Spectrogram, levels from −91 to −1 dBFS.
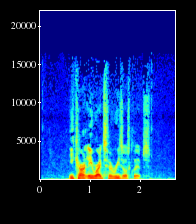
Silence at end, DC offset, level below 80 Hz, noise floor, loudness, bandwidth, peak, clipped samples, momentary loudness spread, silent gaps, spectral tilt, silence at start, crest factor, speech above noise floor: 0.55 s; under 0.1%; -46 dBFS; -48 dBFS; -17 LUFS; 16 kHz; 0 dBFS; under 0.1%; 16 LU; none; -6 dB/octave; 0.6 s; 18 dB; 31 dB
